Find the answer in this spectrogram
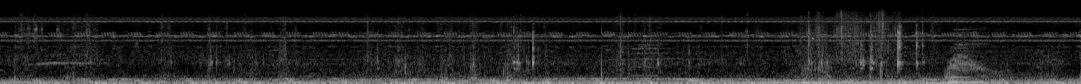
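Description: Night insects keep up a steady high chirring throughout. Over it come low rustling and light clicks and rattles from a wire-mesh fish trap being handled as a fish is worked out of it, with a short exclamation near the end.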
